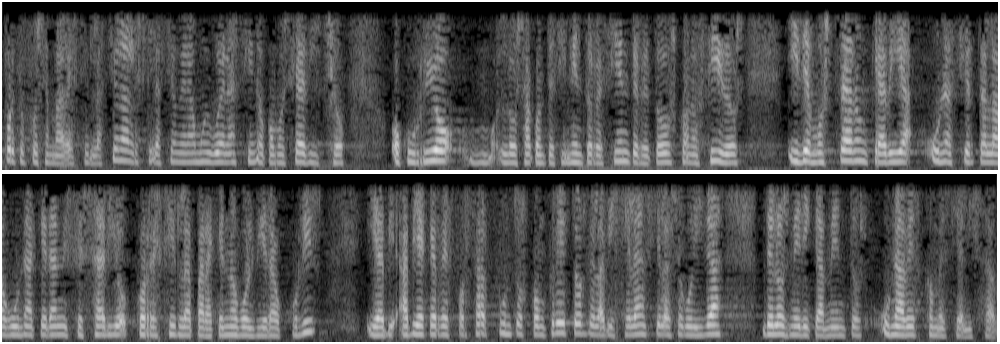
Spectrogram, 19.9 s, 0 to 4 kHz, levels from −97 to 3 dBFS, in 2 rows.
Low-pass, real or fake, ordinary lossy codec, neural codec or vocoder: 3.6 kHz; real; none; none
